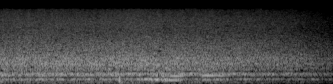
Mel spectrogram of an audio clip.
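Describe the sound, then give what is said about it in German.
A dense swarm of bees buzzes continuously, a loud, steady droning hum filling the whole moment with no voices, fading slightly toward the end. “Damn it, I gotta ward off the bees with my cream based sports beverage.”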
